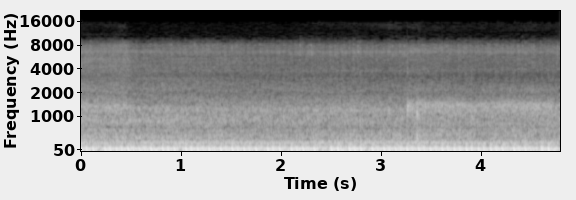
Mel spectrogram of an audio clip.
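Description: Harley-Davidson Dyna's Twin Cam V-twin, with a Bassani Road Rage 3 exhaust, running steadily under way with a deep, even exhaust note.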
